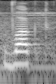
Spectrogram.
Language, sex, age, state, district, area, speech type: Urdu, female, 45-60, Delhi, Central Delhi, urban, read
